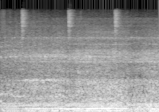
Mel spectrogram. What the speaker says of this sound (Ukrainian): Спеціально їду на горбочки всякі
